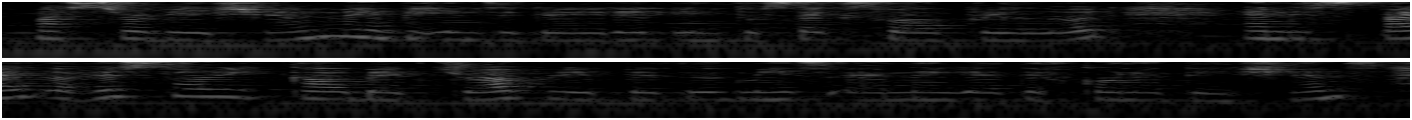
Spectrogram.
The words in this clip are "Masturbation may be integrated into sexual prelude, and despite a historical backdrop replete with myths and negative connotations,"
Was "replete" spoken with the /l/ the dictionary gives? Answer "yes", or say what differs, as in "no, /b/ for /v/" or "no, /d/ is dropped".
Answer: no, /l/ is dropped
